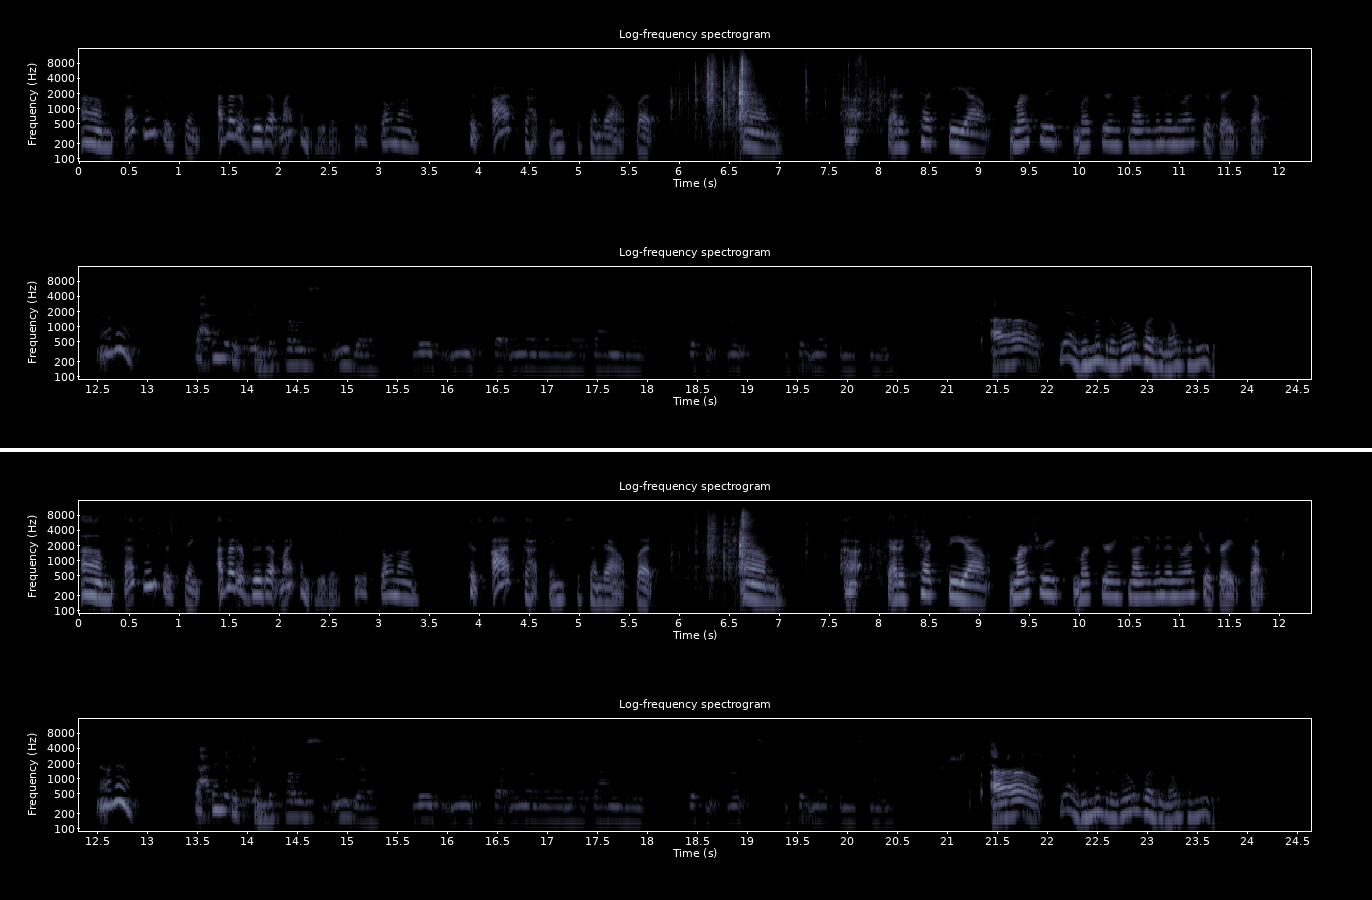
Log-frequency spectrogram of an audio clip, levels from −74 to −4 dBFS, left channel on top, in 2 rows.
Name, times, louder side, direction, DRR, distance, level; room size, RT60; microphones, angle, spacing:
voice 1, 0.0-3.4 3.9-5.7 6.6-7.1 7.6-11.9 12.5-12.9 13.5-13.8 14.1-14.3 21.0-22.0, right 6 dB, 90° right, 0.4 m, -48 dB
sound 1, 4.9-11.3, left 6 dB, 75° left, 0.8 m, -49 dB
voice 2, 13.5-15.3 15.6-18.0 18.4-20.5, right 2 dB, 25° right, 1.1 m, -61 dB
voice 3, 22.1-23.7, left 2 dB, 50° left, 0.4 m, -51 dB
6.8 x 6.0 x 3.1 m
head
